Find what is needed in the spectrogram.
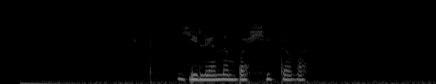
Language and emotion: Russian, neutral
